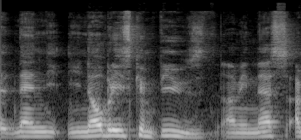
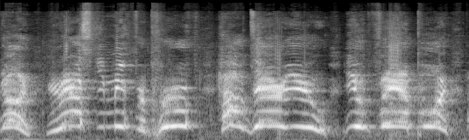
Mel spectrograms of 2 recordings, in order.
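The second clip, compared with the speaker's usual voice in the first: high, loud hammed-up outrage; mock angry fanboy; 12 semitones higher, 7 dB louder than usual. Streamer mimicking an angry tweeter asked about proof, mock-furious shriek. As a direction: shriek it as a ridiculous offended fan. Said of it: "he got so angry".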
